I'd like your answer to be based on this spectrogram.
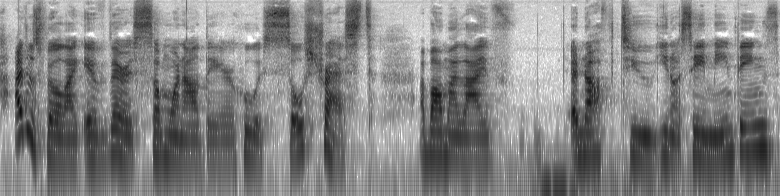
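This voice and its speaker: Her pitch very deep and low, a woman speaks at a fairly slow pace with fairly even intonation, and the room echo is audible. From Cameroon. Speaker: YouTuber. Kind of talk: casual vlog, Q&A to camera. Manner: casual, filler-heavy.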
